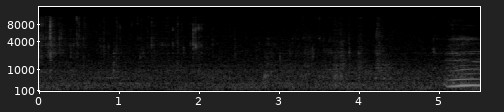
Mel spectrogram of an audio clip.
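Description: Quiet eating: a bite into a lettuce-wrapped low-carb chicken burger, then faint chewing with a few soft clicks. Near the end comes a short hummed "mm".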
